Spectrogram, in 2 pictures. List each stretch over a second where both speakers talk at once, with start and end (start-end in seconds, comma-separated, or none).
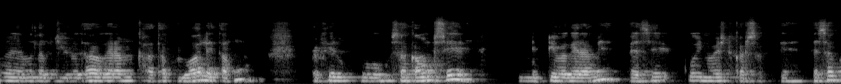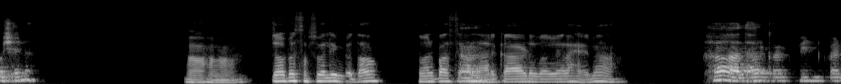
none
